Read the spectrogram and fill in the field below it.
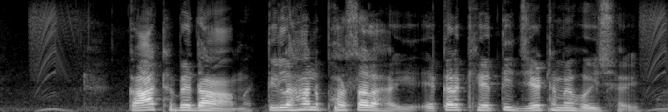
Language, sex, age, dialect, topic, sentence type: Magahi, male, 18-24, Western, agriculture, statement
